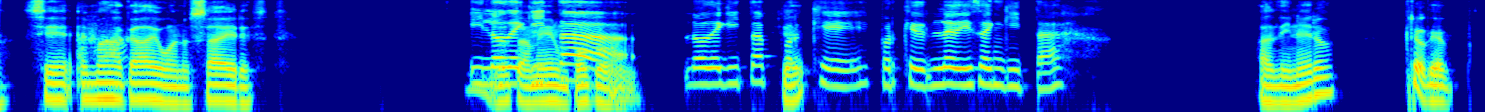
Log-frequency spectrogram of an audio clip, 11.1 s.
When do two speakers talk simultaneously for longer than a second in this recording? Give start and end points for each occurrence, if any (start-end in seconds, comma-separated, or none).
3.5-4.8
